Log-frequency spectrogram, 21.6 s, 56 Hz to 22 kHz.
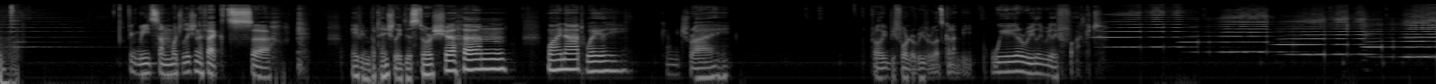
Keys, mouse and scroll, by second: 0.2 space, 0.3 click, 2.4 right click, 5.7-6.3 scroll down 2, 7.7 click, 12.0 click, 13.6-14.8 drag, 16.1 l, 17.2 right click, 17.9-20.1 drag, 20.7 click.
